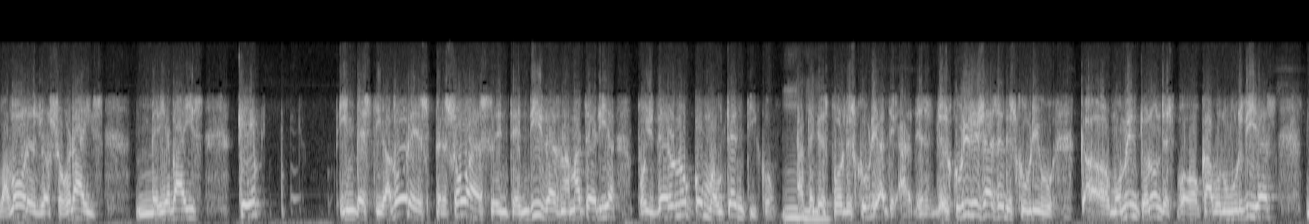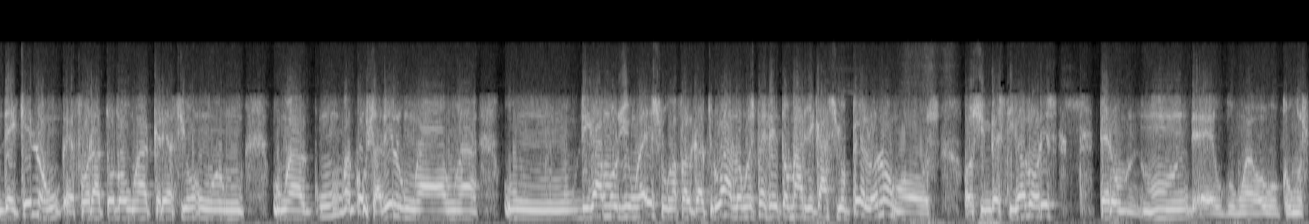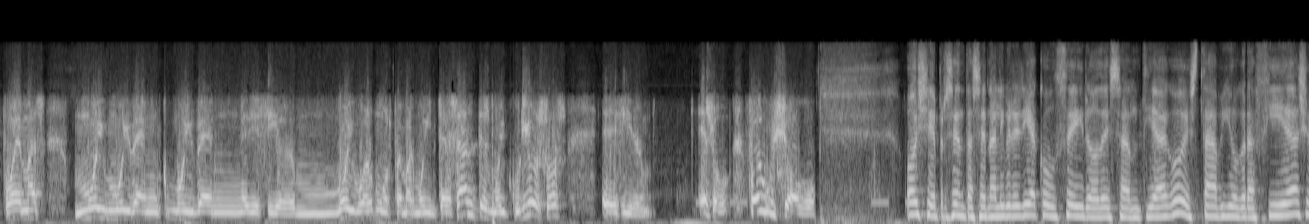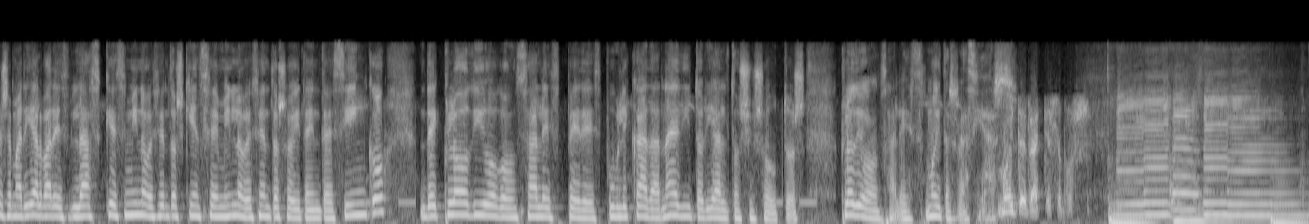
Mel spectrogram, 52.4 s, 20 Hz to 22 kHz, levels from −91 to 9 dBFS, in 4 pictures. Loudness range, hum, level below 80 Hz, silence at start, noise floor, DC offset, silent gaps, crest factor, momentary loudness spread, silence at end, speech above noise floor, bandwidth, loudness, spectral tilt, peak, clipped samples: 2 LU; none; -32 dBFS; 0 s; -37 dBFS; under 0.1%; none; 12 dB; 5 LU; 0 s; 24 dB; 10 kHz; -13 LUFS; -5.5 dB/octave; -2 dBFS; under 0.1%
